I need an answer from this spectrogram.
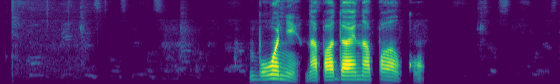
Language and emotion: Russian, neutral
